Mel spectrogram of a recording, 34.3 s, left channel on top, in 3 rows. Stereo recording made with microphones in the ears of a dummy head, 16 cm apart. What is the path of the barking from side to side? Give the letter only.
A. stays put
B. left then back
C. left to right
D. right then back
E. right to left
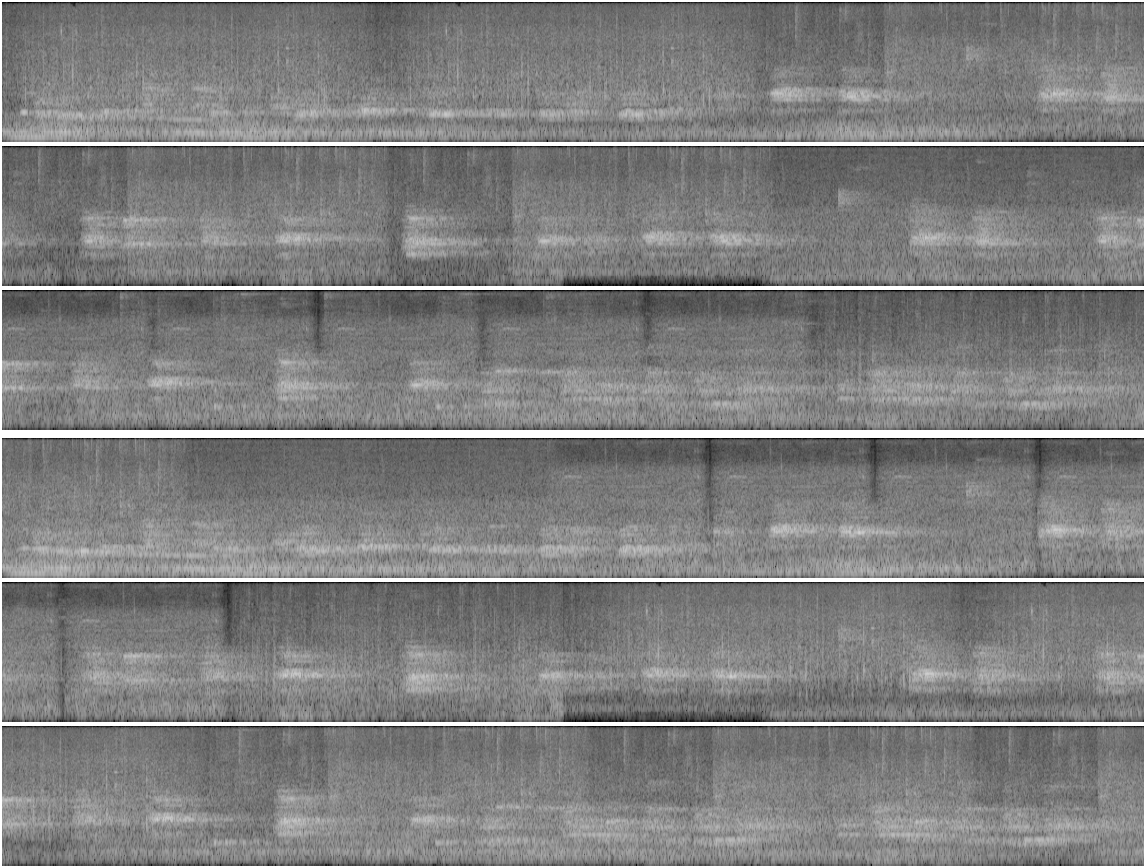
E.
